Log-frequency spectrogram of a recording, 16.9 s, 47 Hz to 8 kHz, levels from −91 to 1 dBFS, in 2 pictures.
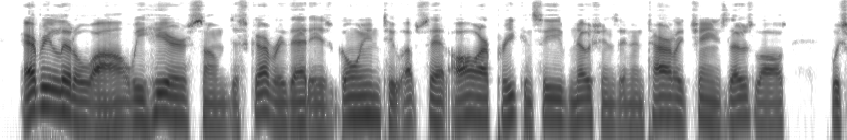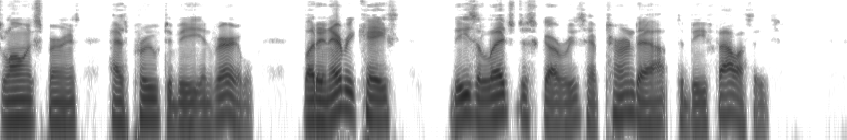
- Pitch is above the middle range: No, low, 100 Hz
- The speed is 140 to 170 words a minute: Yes, average, 155 wpm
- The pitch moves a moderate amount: Yes, average, 3.5 semitones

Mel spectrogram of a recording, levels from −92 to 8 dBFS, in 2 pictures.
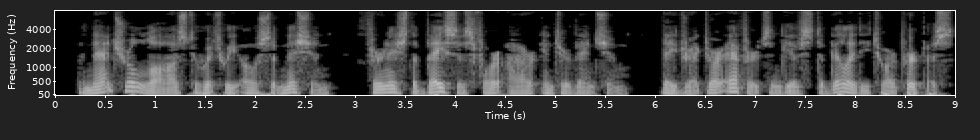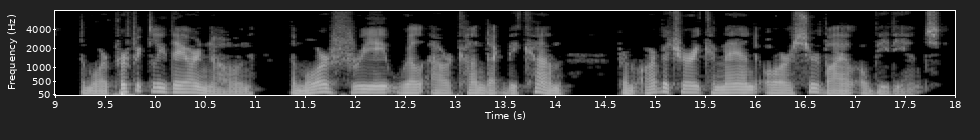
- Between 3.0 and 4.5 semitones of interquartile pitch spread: No, average, 5.0 semitones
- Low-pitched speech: Yes, very low, 90 Hz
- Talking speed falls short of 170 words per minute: Yes, average, 145 wpm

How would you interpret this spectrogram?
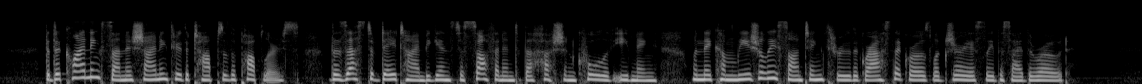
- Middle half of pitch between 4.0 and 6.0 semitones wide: No, average, 2.9 semitones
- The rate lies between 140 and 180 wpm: No, fast, 205 wpm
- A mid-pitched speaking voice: No, high, 210 Hz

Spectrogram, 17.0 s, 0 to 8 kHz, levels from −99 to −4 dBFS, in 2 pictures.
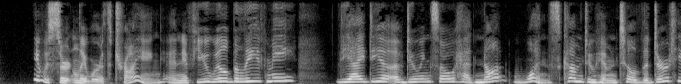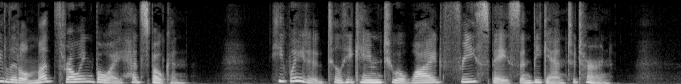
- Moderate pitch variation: No, wide, 6.4 semitones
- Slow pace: No, average, 160 wpm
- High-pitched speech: Yes, high, 220 Hz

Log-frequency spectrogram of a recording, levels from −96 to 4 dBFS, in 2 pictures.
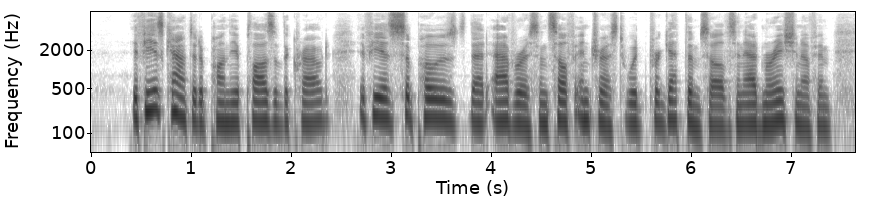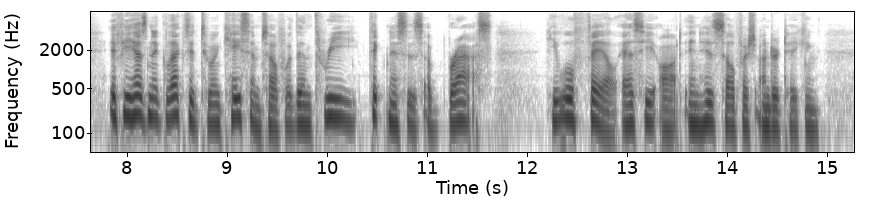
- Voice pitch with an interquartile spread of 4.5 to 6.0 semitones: No, average, 3.7 semitones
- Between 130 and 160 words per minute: No, average, 190 wpm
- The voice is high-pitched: No, medium, 145 Hz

